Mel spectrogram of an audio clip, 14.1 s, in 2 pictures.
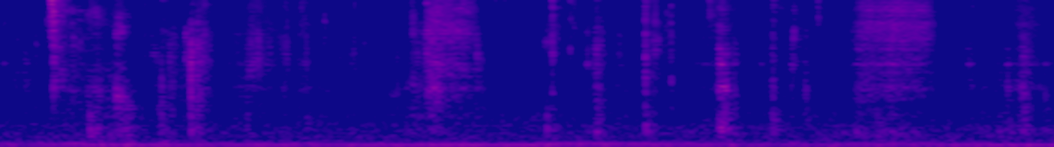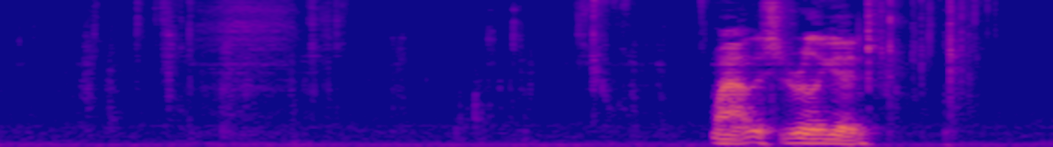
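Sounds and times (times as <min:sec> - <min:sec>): person chewing sandwich: 0:00.0 - 0:11.8, 0:12.8 - 0:14.0.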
